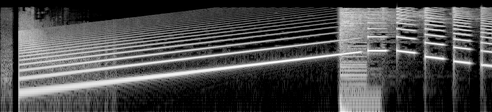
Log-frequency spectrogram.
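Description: Electronic sound effect: a single buzzy tone rises steadily in pitch for about four seconds. A short burst of music follows, then a run of short tones stepping down in pitch, broken by brief gaps.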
